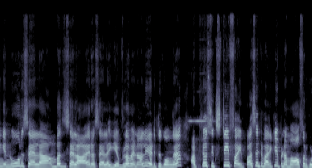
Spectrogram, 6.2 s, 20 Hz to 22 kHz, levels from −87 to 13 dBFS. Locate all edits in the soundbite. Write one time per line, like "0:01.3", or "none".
none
